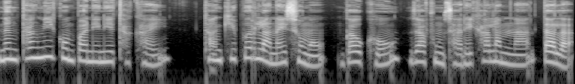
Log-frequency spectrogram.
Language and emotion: Bodo, neutral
